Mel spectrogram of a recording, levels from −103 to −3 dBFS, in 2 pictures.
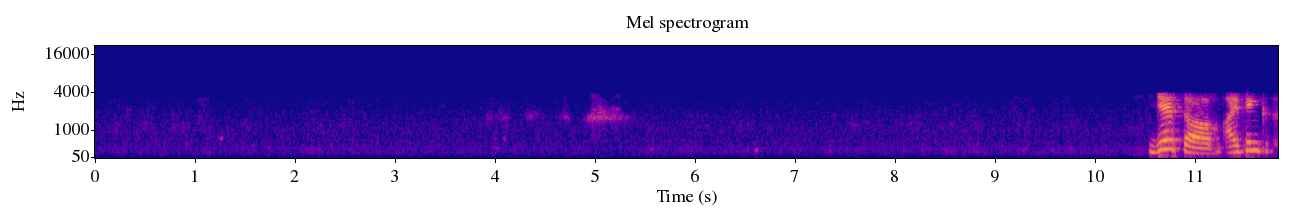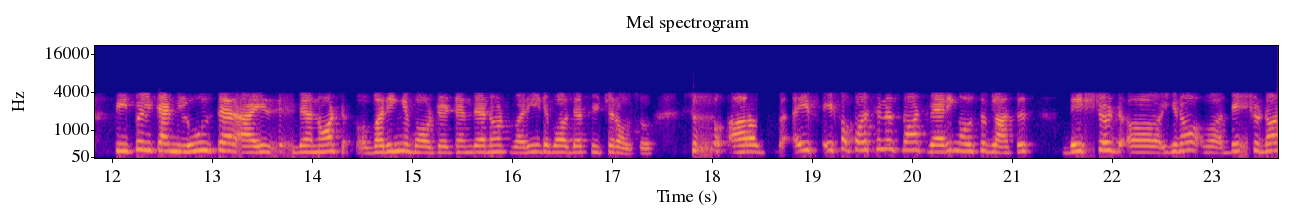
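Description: Speech squeezed through what sounds like a G.729 codec the whole way: the band sits between about 150 Hz and 3.7 kHz, and there's a plainly rough, slightly synthetic edge from rebuilding the voice out of a filter and a few pulses, consistent with an 8 kbit/s line. On top of that, there's VoIP packet loss concealed by the speech codec at 13.57–13.86 s (about 210 ms gone in scattered gaps), 17.83–18.07 s right after "about their future also", 21.77–21.85 s between "wearing also glasses they" and "uh you", and 23.27–23.38 s. Each time the decoder stretches the last sound into a fading buzz or coloured noise, and the voice stays weak briefly afterward.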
